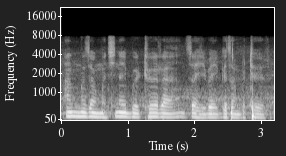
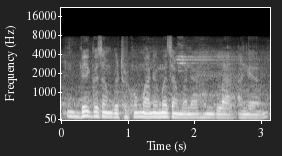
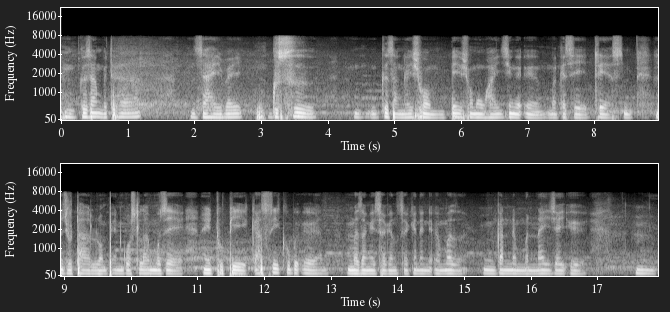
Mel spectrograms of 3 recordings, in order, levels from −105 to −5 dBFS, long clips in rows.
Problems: background sounds at intervals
